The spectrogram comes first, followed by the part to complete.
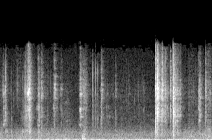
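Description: A few faint light clicks and ticks over a low steady hum, with a small cluster of clicks about a second and a half in.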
